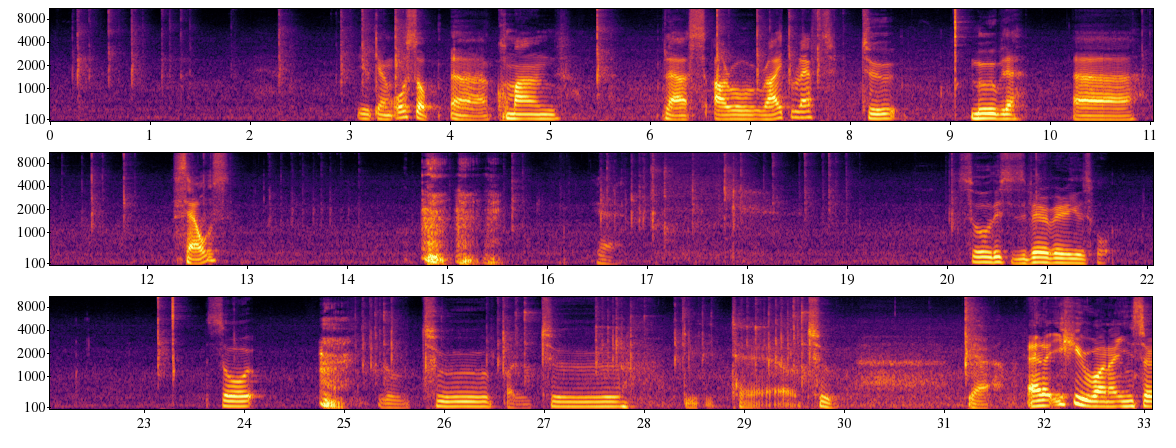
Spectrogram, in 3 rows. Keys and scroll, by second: 0.1 super+Right, 0.4 super+Left, 1.0 super+Right, 2.1 Down, 2.7 super+Left, 3.2 Up, 5.3 super+Right, 6.7 super+Right, 6.9 super+Left, 7.5 super+Right, 10.7 super+Left, 11.2 super+Left, 11.6 Down, 12.3 super+Right, 13.0 Down, 13.2 Left, 14.7 Right, 15.5 Up, 16.1-17.4 typing, 17.5 Down, 17.6 Left, 19.8 super+Left, 22.9 Up, 23.7 Down, 24.7-30.1 typing, 27.6 Tab, 31.0 Up.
